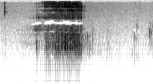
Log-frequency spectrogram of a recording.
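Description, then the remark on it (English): A single airy slurp lasting about half a second, someone sipping green tea, followed by a couple of faint soft clicks in otherwise quiet surroundings. “I just talk on this podcast about interesting things while I sip green tea, so you'll hear this sometimes.”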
